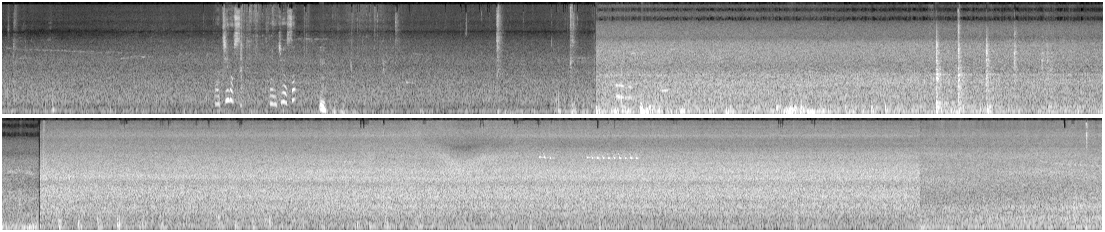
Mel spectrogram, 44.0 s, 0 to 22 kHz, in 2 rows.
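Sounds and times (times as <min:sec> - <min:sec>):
water rushing in a gorge: 0:22.7 - 0:44.0.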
